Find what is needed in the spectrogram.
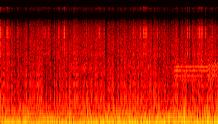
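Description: Steady deep rumble of a car's cabin on the move, under background music with a faint repeating beat about every second.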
